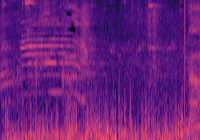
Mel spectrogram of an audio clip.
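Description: People's voices, with a short high-pitched call about half a second in.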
